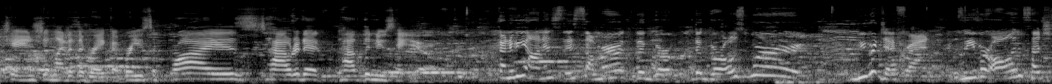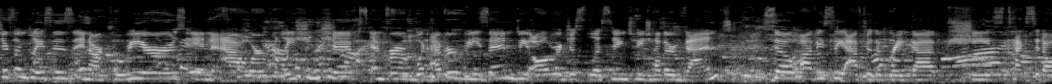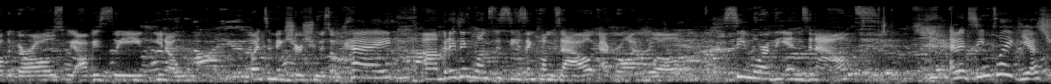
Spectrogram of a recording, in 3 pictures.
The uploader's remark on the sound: sound bites from the BravoCon red carpet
